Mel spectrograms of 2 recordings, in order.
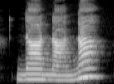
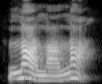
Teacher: n is a nasal sound therefore when you cover your nose you can't generate the sound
